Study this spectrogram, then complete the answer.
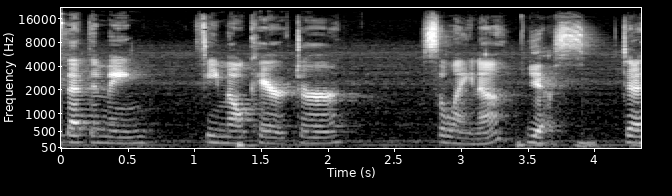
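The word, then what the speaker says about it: Celaena: Different stories that the main female character, Selena. Yes. Did I say it right? Yes. Selena. Yes. Selena, yeah.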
